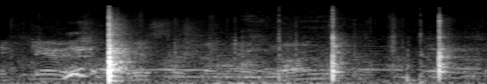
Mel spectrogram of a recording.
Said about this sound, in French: Faire rentrer le clou, le clou.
